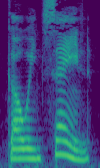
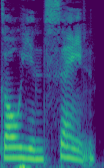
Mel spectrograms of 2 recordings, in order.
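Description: First: A small w sound links the two words. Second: The two words are said without a linking sound. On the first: The speaker calls it right. "同样 go 和 insane 之间要加一个小小的 word 来连贯" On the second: The speaker calls it wrong. "不要直接读成 go insane"

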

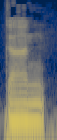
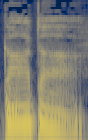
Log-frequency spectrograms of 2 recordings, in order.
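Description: First: The word is said with an n sound. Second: The word is said with a t sound. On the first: The speaker calls it wrong. "你发成gun, OK, 就变成一个N 的音了" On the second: The speaker calls it right. "是gotta"

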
